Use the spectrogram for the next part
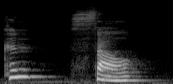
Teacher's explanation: So you reduce the very beginning and you reduce the very ending.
